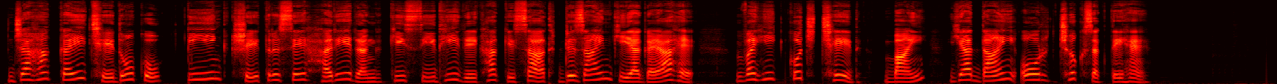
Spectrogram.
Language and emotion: Hindi, neutral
